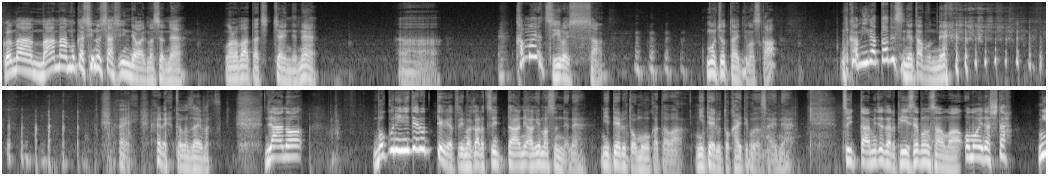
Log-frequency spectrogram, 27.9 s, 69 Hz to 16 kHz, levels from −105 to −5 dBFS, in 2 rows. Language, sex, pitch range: Japanese, male, 135-210 Hz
